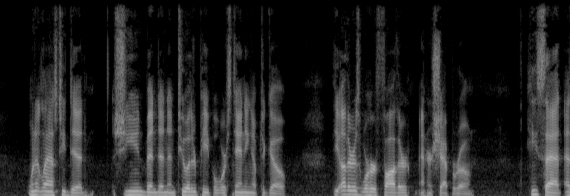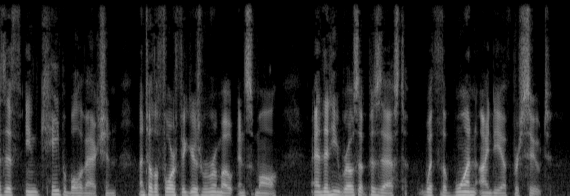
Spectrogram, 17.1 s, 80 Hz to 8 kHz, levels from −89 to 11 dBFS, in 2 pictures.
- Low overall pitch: Yes, low, 125 Hz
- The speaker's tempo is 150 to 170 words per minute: No, average, 180 wpm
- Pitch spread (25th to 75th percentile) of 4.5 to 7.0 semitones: No, average, 3.1 semitones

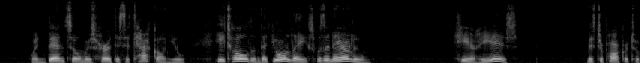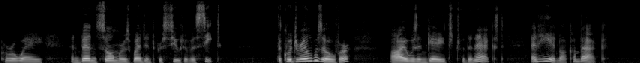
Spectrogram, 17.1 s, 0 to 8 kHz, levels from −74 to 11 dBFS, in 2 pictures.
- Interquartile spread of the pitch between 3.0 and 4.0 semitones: No, average, 4.6 semitones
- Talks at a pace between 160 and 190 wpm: Yes, average, 175 wpm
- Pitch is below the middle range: No, medium, 180 Hz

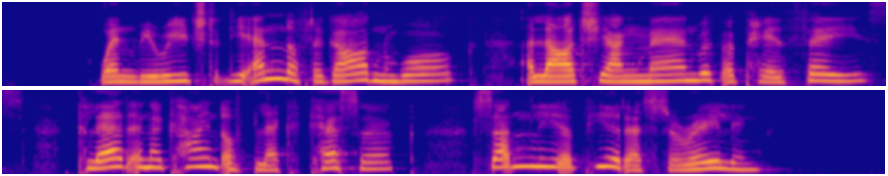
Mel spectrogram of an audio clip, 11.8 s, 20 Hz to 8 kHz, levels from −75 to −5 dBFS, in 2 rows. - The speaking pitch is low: No, high, 230 Hz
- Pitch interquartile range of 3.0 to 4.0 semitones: Yes, average, 3.6 semitones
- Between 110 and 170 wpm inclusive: Yes, average, 150 wpm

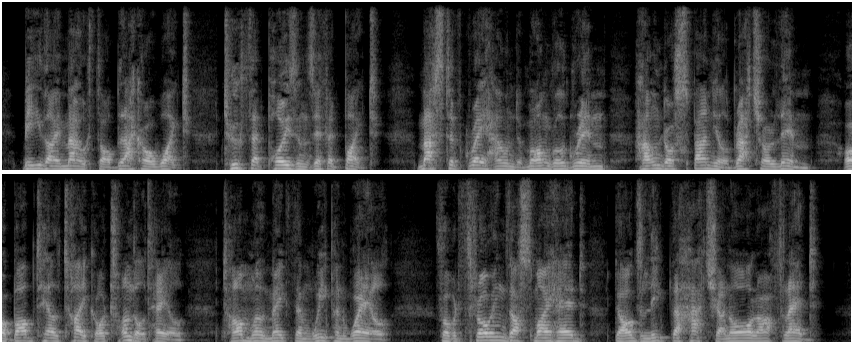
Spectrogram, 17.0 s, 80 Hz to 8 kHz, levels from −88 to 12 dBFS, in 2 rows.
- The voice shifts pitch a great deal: No, narrow, 2.4 semitones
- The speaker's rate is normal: Yes, average, 175 wpm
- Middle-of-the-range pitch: Yes, medium, 145 Hz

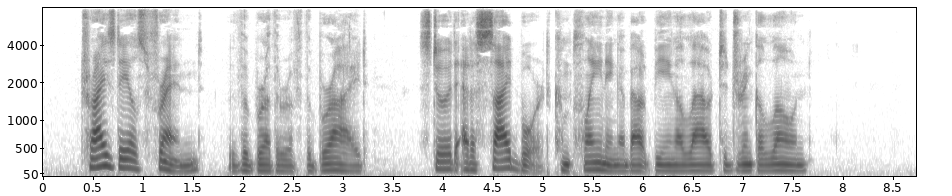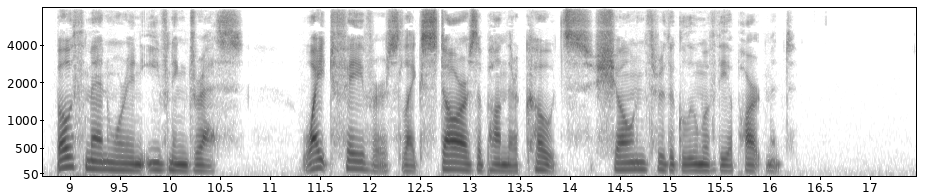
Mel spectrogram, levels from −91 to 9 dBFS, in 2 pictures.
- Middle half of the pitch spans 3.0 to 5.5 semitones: Yes, average, 3.4 semitones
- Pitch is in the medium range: No, low, 110 Hz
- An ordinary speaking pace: No, slow, 130 wpm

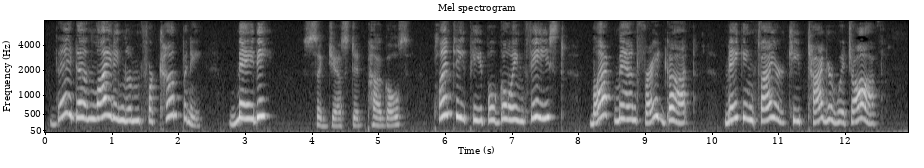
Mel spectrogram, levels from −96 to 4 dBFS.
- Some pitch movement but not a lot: No, wide, 6.3 semitones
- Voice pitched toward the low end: No, very high, 335 Hz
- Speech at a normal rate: No, slow, 105 wpm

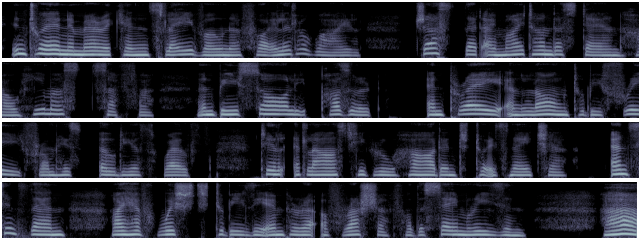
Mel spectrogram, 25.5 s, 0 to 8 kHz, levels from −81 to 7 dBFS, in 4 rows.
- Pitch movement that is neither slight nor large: Yes, average, 3.1 semitones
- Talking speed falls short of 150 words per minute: Yes, average, 140 wpm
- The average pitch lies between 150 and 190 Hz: Yes, medium, 185 Hz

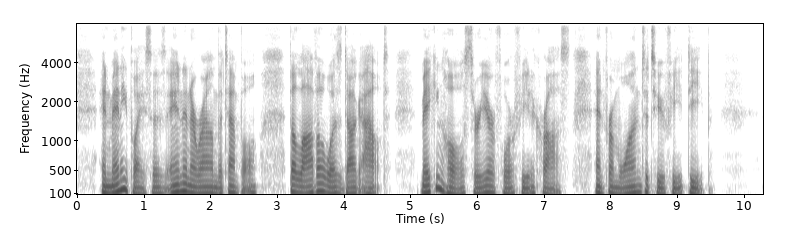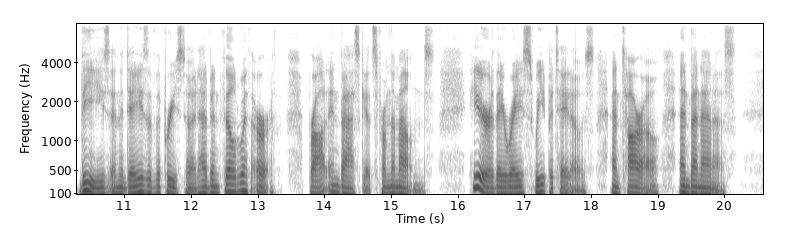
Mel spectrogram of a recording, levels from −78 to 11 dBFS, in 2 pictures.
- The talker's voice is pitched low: Yes, low, 105 Hz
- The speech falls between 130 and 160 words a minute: Yes, average, 155 wpm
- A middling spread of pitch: No, narrow, 2.3 semitones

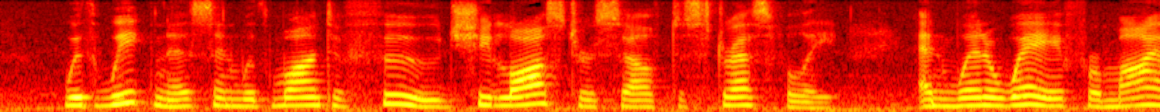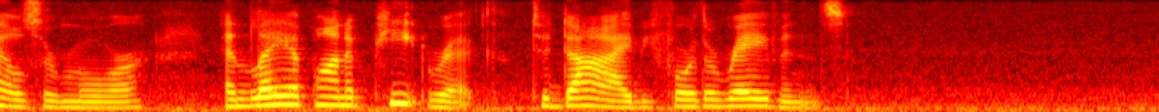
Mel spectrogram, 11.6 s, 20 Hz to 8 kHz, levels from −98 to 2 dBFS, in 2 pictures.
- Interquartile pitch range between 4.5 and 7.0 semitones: No, average, 3.5 semitones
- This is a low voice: No, high, 190 Hz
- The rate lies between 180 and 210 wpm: No, average, 150 wpm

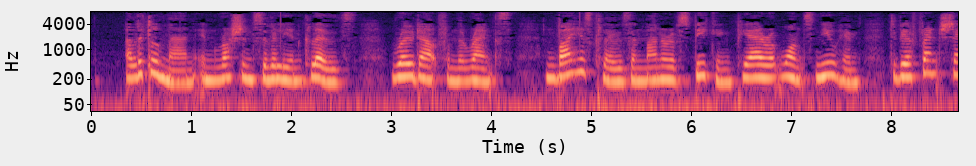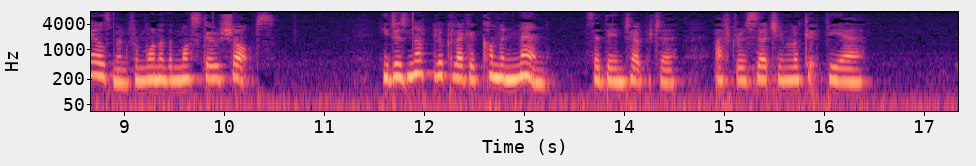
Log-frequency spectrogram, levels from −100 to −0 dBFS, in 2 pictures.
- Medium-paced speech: Yes, average, 185 wpm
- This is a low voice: No, high, 200 Hz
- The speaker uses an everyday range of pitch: Yes, average, 3.2 semitones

